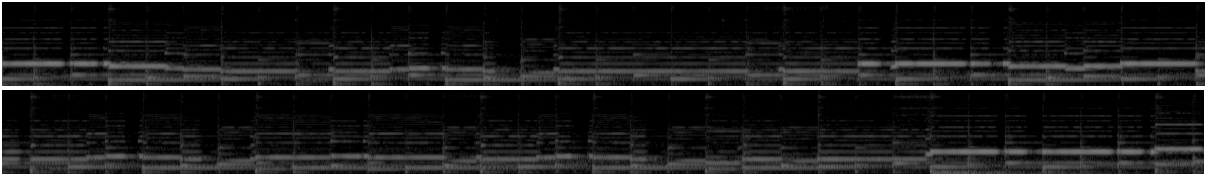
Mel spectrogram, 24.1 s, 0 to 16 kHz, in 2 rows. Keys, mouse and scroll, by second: 13.1 ctrl+z, 16.3 ctrl+shift+z, 19.4 ctrl+shift+z, 19.9 ctrl+z, 21.7 ctrl+z.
